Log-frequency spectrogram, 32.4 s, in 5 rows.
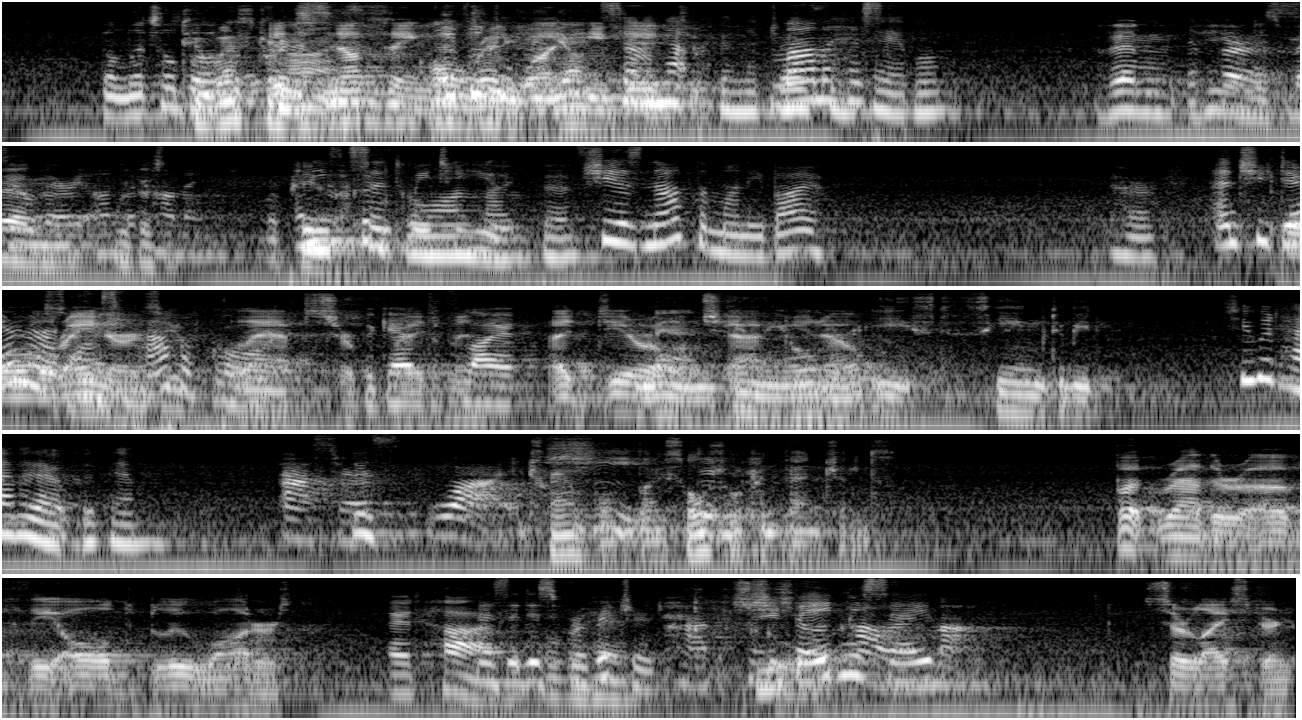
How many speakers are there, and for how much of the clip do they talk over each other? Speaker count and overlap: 7, about 48%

